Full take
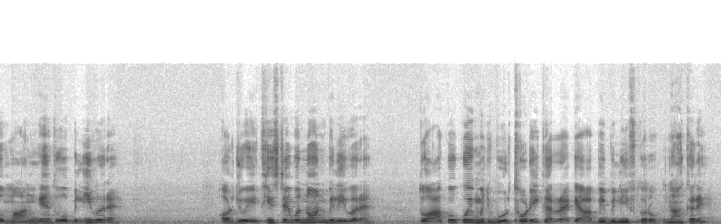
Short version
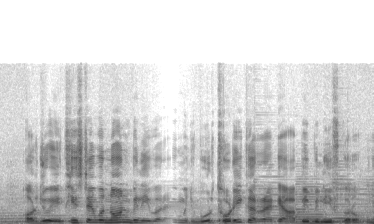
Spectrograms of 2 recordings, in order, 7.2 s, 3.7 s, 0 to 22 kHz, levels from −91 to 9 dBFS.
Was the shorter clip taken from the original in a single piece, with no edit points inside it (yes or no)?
no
